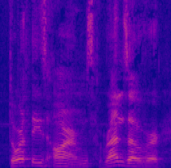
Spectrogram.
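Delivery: ordinary talk, nothing marked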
